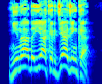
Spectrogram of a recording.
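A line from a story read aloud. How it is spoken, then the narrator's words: Shout. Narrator (Russian): закричал Ботан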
